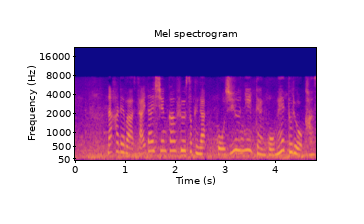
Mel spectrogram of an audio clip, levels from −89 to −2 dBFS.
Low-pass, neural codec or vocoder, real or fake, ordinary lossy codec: none; codec, 16 kHz, 6 kbps, DAC; fake; none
